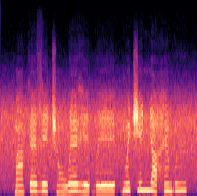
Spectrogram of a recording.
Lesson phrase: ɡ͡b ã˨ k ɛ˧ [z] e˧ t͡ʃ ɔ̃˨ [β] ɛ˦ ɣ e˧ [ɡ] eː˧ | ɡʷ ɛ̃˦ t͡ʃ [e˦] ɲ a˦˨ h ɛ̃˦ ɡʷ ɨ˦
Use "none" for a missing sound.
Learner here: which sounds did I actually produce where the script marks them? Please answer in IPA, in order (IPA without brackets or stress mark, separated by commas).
z, w, ɡʷ, e˦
